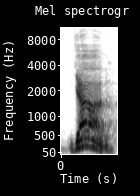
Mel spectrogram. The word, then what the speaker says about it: Yod: You pronounce this one Yod.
